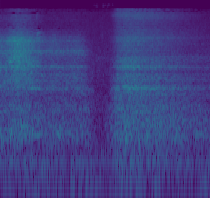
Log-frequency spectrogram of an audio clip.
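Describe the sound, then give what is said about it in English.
A slow, deep breath in and then out during a guided breathing exercise. It is a soft, breathy rush of air, with a brief dip between the inhale and the exhale, quiet and alone. “just a regular deep breath in and out”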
